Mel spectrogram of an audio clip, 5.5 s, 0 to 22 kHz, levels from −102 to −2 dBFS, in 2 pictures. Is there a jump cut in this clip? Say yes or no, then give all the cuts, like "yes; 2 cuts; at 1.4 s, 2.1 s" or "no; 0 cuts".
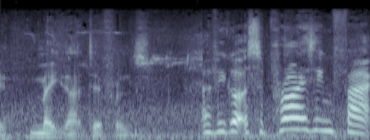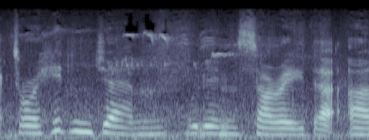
no; 0 cuts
